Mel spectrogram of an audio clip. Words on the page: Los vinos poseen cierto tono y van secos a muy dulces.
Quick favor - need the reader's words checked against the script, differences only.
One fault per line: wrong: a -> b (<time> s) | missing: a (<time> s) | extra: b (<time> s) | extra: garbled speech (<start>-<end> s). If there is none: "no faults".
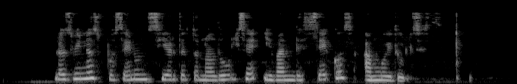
extra: un (1.3 s)
extra: dulce (2.1 s)
extra: de (2.9 s)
